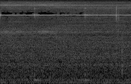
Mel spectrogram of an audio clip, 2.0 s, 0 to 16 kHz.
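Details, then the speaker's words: Peachtree Audio Grand Integrated X1 stereo amplifier with bulged capacitors, brought in for a buzz on one channel: at power-on a faint, steady, very high squeal on the right channel over hiss, left channel okay; cause suspected, not confirmed. "power on oh my god did you hear that the right channel is absolutely squealing"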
